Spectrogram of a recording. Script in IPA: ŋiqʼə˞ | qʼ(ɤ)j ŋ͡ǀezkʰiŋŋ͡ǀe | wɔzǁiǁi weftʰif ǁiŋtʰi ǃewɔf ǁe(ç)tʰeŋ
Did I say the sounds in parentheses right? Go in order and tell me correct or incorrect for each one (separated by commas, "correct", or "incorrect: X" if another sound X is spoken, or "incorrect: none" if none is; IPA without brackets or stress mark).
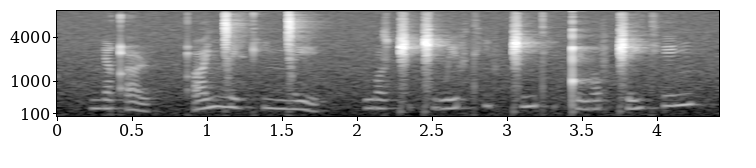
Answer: incorrect: ɔ, incorrect: j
